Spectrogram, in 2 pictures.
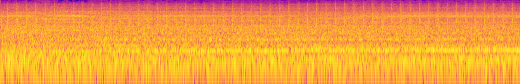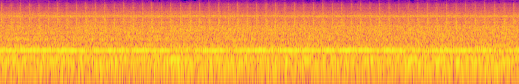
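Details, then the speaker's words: Straight-six Chevy Nova idling after exhaust manifold donut and exhaust leak work, cold garage: light, quick, even ticking keeps time with the engine; owner suspects a lifter tick, later traced to one loose rocker arm. "There's still a tick there. It could be a lifter tick now. It could have been that the whole time."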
